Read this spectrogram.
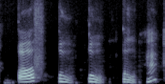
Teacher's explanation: جو soft pellet ہے وہاں سے ہمارا قاف نکلتا ہے، ہیوی ہیوی والا قاف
